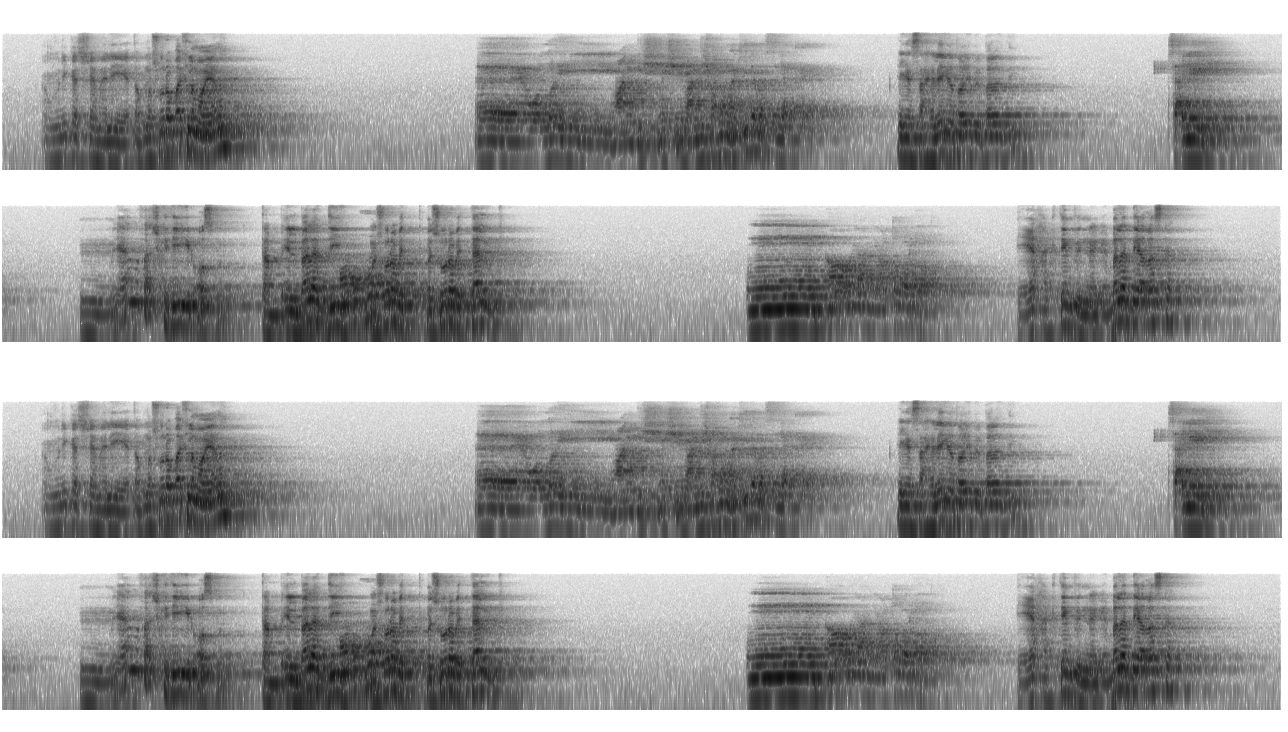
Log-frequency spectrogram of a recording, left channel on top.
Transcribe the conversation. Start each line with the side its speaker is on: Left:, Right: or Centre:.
Right: أمريكا الشمالية طب مشهورة بأكلة معينة
Left: آه والله ما عنديش مش ما عنديش معلومة أكيدة بس لا يعني
Right: هي ساحلية طيب البلد دي؟
Left: ساحلية
Right: امم يعني ما فيهاش كتير أصلا طب البلد دي
Left: آه بالظبط
Right: مشهورة بت... مشهورة بالتلج؟
Left: مم، اه يعني يعتبر اه
Right: هي حاجتين في دماغي البلد دي ألاسكا؟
